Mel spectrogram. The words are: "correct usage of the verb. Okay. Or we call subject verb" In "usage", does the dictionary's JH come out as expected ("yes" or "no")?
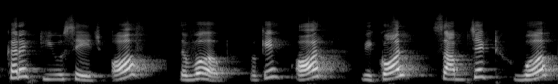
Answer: yes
